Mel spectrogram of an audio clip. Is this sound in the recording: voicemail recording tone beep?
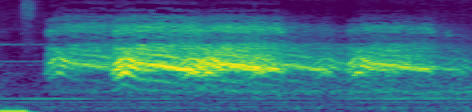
no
